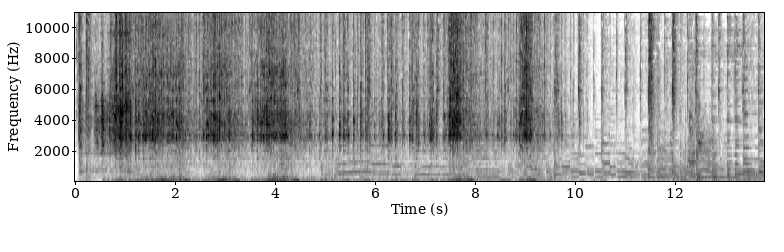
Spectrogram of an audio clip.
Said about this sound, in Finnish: Kone käyntiin.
